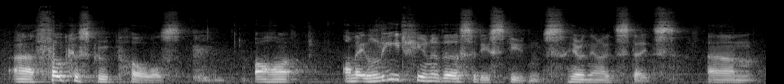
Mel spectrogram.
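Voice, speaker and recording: Animated English-born man lecturing with dry humor. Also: mid-range voice, a little hiss or hum, poor audio. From England. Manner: dry wry humor, frequent ums and restarts. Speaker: guest speaker on advocacy. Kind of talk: lecture to a live audience.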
